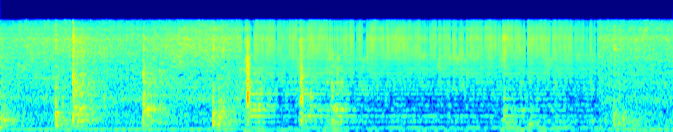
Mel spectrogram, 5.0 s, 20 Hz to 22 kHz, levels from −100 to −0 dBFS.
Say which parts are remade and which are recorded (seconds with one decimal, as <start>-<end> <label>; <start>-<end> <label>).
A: 0.0-1.8 recorded; 1.8-4.5 remade; 4.5-5.0 recorded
